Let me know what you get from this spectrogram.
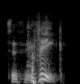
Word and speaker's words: Tawfiq: How do we pronounce this? Is it Tafiq? – Tafiq.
